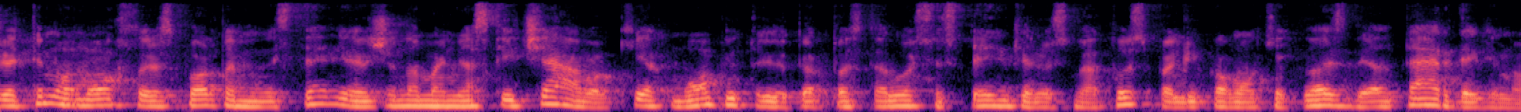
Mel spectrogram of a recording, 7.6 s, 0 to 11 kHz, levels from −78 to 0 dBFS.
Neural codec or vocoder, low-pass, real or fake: codec, 24 kHz, 3 kbps, HILCodec; 9.9 kHz; fake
